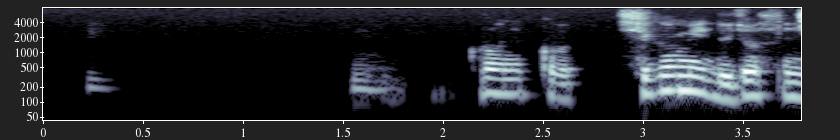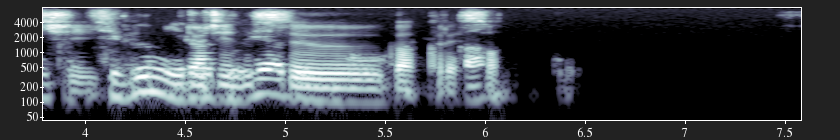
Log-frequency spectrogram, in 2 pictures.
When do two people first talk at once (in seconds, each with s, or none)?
3.8 s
